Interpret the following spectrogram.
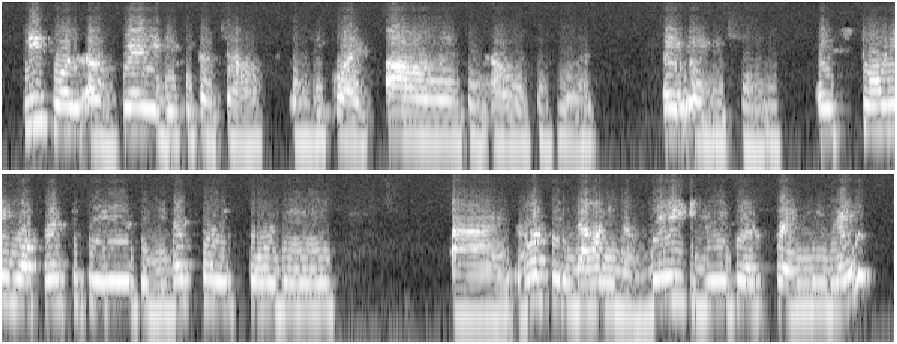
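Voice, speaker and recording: With music in the background, a woman speaks at a fairly slow pace with ordinary pitch variation. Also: medium pitch for a woman, very even loudness. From Tanzania, East Africa. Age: 60s. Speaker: cookbook author and pharmacist. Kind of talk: radio interview.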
